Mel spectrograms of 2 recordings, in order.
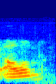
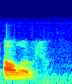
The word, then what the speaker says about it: Ollam: You're pronouncing it traditionally in the sense that most people do say Alam, but it's actually pronounced Olive. – Olive with a V? – Almost with a V sound, yes. – But it's spelled it's spelled O-L-L-A-M.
